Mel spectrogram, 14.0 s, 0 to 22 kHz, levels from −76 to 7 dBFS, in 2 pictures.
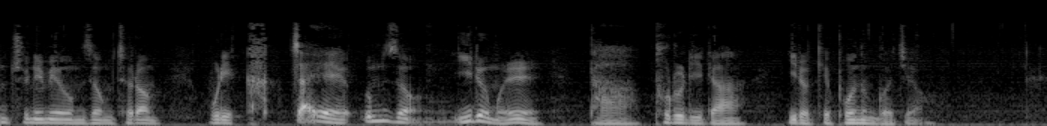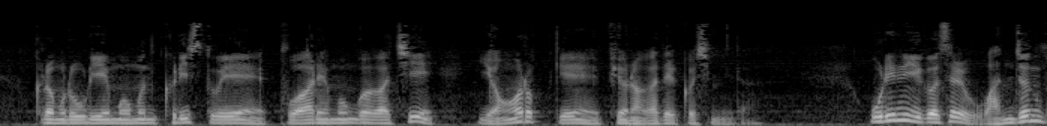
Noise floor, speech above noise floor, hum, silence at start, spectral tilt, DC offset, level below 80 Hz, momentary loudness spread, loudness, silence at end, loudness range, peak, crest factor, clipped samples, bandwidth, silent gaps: -48 dBFS; 26 dB; none; 0 s; -7 dB/octave; under 0.1%; -40 dBFS; 10 LU; -23 LUFS; 0 s; 3 LU; -6 dBFS; 18 dB; under 0.1%; 10.5 kHz; none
